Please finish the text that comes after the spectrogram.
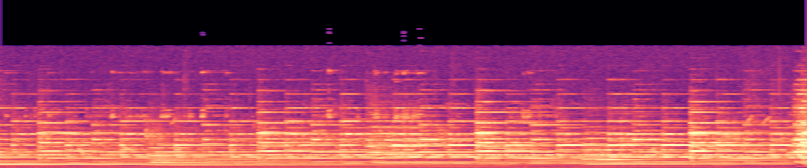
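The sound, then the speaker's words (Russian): Small and medium church bells ring together in a dense, overlapping peal, with rapid repeated strikes layering bright metallic tones that sustain continuously at a steady, fairly loud level, with no voices. “Послушайте, как будут звучать колокола подзвонные и зазвонные, если их вместе совместить.”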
